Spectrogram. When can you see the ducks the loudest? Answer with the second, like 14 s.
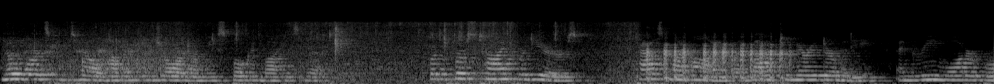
7 s.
